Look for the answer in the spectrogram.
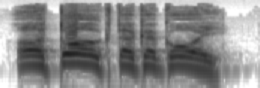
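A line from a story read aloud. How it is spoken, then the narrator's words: Robot shouting. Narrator (Russian): крикнул робот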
